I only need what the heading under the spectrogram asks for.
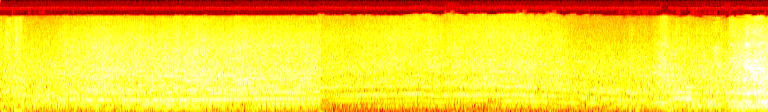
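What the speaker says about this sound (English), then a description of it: "pace car will be coming out onto the racetrack, but Zach Buchanan is the leader." Race cars in a sim racing game on the Infineon track, a continuous engine drone with shifting pitch as cars run under a pace car, loud and steady throughout.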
